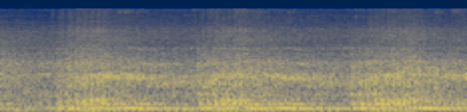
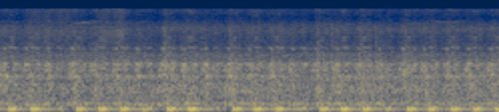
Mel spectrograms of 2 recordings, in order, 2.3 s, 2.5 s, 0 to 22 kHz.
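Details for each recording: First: Hero Glamour bike, only about 400–500 km since another mechanic's full engine rebuild, running with the clutch being released: rough rumbling clatter under the exhaust beat, rising and falling with throttle. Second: Hero Glamour single after bearing repair: even, steady idle thump with no knocking or rattles; the earlier engine noise is gone. Normal idle after repair.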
